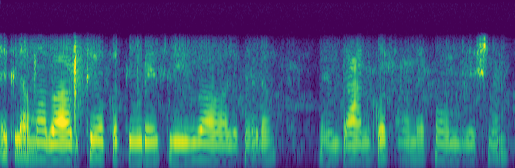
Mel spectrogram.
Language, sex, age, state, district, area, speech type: Telugu, female, 18-30, Andhra Pradesh, Visakhapatnam, rural, conversation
